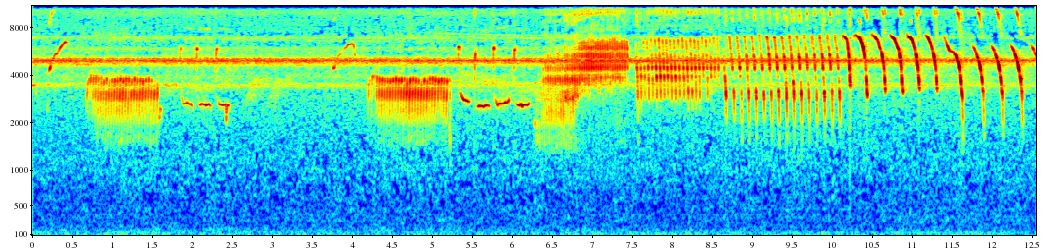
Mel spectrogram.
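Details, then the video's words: Belgian canary song for training young birds: buzzy sustained notes and short whistled phrases, then a long fast rattle of rapidly repeated downslurred notes, with a steady high whine and hiss throughout. "Canário Belga Cantando 2026 🔥 Canto Forte e Limpo Para Treinar Pássaros"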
